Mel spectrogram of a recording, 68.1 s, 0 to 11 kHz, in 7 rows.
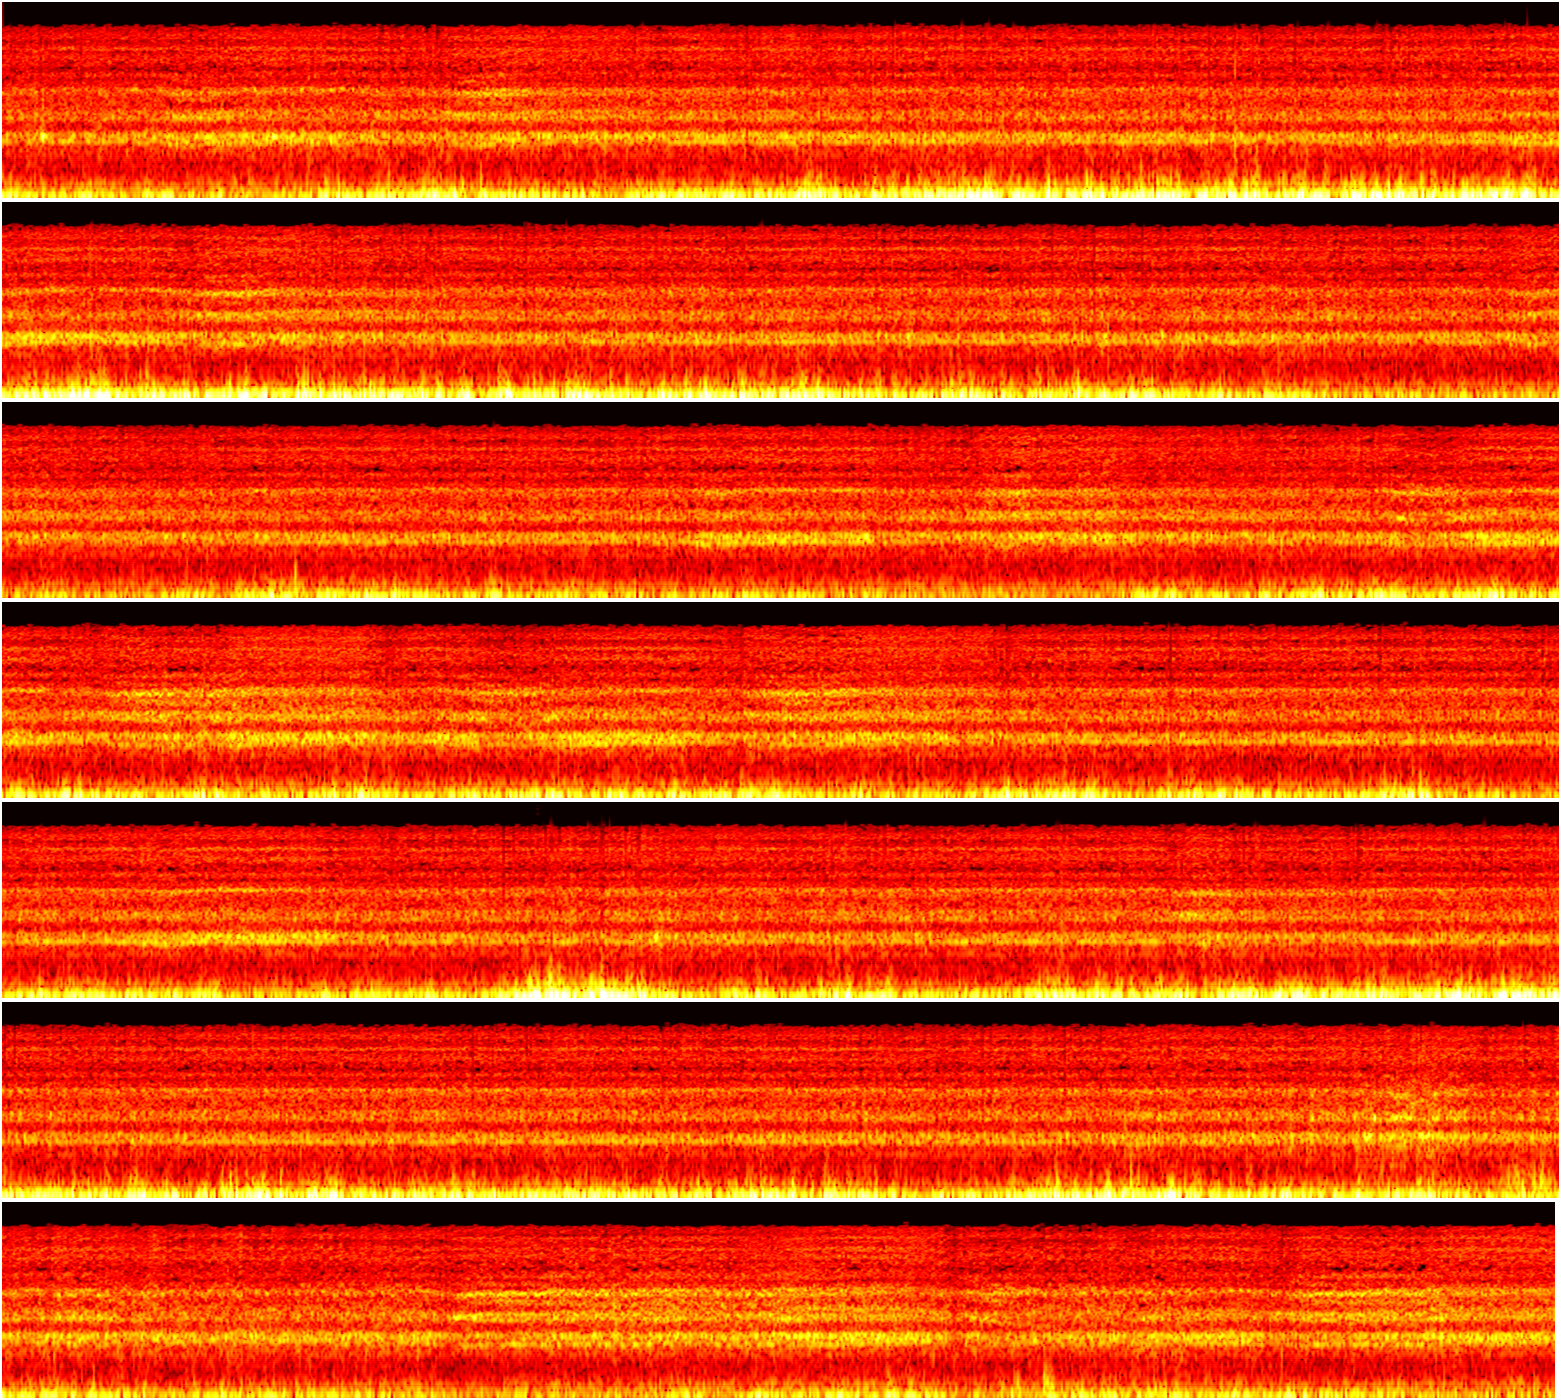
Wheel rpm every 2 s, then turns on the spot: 230, 230, 230, 230, 230, 230, 230, 230, 240, 230, 230, 230, 230, 230, 220, 220, 220, 230, 230, 230, 230, 230, 230, 230, 230, 230, 230, 230, 230, 220, 200, 210, 210, 210.
none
